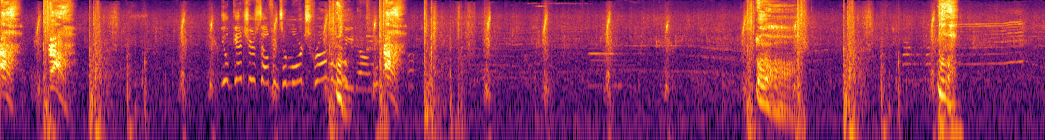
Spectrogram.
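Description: Punches thud in a fistfight.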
